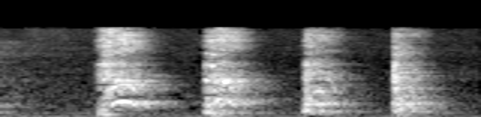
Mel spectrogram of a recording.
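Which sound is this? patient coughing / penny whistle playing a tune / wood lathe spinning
patient coughing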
